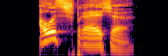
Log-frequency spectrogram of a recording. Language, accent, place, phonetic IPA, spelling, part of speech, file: German, Germany, Berlin, [ˈaʊ̯sˌʃpʁɛːçə], ausspräche, verb, De-ausspräche.ogg
- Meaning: first/third-person singular dependent subjunctive II of aussprechen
